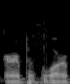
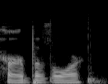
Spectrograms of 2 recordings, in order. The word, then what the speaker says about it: herbivore: Over here in America, we pronounce that word with a silent H. So, we say herbivore, but as I understand it, the Brits say herbivore.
